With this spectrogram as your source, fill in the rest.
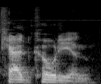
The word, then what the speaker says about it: Kadkhodaian: pronounce your last name it's pronounced C codian C codian okay see I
